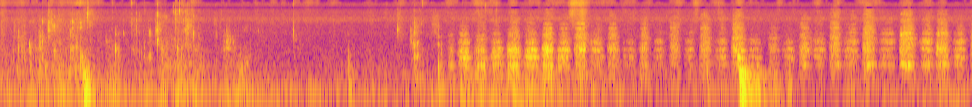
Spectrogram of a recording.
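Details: Great Pyrenees dog inside a room at home, breathing softly at first, then settling into steady, fast, even panting from the middle onward, with a single knock-like thump partway through.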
